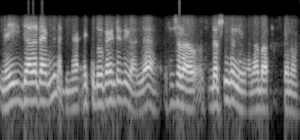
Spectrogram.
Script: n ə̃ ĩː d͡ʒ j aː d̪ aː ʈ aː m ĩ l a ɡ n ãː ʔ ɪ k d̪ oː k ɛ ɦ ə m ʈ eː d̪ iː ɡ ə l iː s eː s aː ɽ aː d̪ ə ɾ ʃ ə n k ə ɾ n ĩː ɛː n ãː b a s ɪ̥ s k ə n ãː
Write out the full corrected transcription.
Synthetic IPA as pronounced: n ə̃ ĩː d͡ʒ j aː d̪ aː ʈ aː m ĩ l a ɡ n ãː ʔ ɪ k d̪ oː k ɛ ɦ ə ɳ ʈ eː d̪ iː ɡ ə l ɛː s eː s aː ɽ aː d̪ ə ɾ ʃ ə n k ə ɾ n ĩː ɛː n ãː b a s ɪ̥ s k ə n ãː

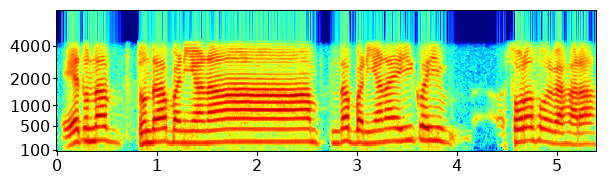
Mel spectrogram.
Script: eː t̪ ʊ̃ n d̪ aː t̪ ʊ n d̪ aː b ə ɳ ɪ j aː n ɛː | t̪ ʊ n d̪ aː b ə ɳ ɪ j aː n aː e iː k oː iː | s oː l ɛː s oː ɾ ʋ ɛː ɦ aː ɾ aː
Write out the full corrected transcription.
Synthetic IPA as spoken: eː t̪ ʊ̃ n d̪ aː t̪ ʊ n d̪ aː b ə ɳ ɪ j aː n aː | t̪ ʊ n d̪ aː b ə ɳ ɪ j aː n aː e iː k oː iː | s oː l aː s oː ɾ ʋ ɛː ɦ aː ɾ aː

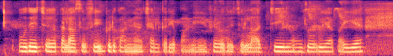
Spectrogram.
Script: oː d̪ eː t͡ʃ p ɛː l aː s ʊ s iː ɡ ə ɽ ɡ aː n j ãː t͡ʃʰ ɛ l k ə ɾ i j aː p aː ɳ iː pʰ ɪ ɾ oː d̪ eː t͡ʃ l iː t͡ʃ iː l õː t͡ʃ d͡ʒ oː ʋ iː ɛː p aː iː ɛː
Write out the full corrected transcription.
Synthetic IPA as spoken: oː d̪ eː t͡ʃ p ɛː l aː s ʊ s iː ɡ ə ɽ k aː n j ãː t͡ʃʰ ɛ l k ə ɾ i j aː p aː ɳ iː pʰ ɪ ɾ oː d̪ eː t͡ʃ l aː t͡ʃ iː l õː d͡ʒ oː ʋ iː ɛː p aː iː ɛː

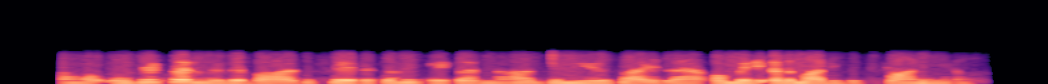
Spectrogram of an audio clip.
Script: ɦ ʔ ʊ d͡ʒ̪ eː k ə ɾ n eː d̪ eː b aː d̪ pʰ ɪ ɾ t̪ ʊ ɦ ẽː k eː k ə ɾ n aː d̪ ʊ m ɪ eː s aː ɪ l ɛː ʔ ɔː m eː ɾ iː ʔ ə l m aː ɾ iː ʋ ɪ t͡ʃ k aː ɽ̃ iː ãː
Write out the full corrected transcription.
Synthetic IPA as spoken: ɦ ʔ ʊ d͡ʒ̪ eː k ə ɾ n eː d̪ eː b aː d̪ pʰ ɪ ɾ t̪ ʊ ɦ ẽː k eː k ə ɾ n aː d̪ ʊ n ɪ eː s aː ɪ l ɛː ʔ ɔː m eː ɾ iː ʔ ə l m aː ɾ iː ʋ ɪ t͡ʃ p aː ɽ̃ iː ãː

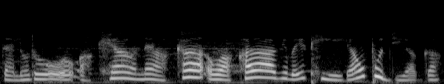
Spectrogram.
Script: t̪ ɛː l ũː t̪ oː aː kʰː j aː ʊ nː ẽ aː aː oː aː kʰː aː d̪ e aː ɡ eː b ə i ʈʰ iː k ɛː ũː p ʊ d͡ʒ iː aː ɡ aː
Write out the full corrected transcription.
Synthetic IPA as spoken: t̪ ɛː l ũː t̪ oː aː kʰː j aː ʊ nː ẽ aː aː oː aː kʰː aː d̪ a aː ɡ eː b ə i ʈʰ iː k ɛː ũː p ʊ d͡ʒ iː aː ɡ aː

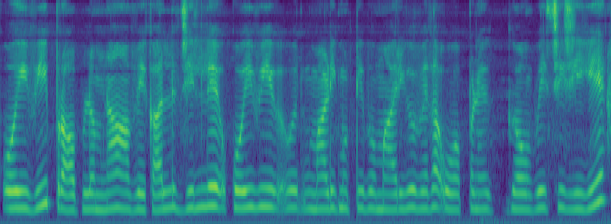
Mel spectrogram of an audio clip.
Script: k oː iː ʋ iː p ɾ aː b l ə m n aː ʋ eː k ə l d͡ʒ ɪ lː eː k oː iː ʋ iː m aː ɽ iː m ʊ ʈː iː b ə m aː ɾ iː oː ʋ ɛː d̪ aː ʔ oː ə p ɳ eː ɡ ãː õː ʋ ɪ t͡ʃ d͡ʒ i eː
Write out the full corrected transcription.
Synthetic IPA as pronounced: k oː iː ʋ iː p ɾ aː b l ə m n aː ʋ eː k ə l d͡ʒ ɪ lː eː k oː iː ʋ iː m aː ɽ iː m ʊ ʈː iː b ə m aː ɾ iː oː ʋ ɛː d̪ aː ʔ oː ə p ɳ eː ɡ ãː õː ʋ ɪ t͡ʃ d͡ʒ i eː

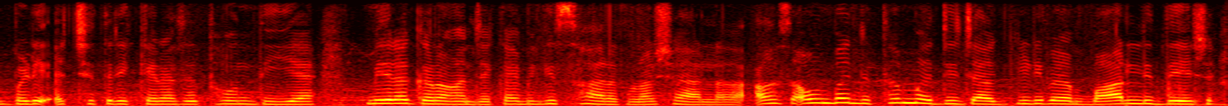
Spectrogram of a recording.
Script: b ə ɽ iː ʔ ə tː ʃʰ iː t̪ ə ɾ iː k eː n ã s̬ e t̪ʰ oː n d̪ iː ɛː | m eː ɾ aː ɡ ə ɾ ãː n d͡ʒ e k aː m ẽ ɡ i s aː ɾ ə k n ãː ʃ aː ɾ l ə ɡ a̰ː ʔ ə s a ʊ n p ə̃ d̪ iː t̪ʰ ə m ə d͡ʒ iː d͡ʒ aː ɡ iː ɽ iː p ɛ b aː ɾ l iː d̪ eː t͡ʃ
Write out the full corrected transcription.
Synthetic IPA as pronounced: b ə ɽ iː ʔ ə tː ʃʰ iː t̪ ə ɾ iː k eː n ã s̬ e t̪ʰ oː n d̪ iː ɛː | m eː ɾ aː ɡ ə ɾ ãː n d͡ʒ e k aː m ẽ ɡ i s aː ɾ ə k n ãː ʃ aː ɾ l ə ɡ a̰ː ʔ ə s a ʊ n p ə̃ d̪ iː t̪ʰ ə m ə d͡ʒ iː d͡ʒ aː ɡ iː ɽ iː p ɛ b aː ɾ l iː d̪ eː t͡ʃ

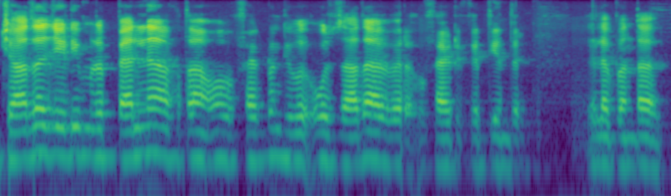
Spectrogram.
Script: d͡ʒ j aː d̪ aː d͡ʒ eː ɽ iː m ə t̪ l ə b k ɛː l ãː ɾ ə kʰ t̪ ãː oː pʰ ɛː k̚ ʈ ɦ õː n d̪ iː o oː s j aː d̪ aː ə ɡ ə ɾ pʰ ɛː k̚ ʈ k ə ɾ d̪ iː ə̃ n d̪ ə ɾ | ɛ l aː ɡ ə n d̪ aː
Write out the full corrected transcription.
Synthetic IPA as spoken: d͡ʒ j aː d̪ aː d͡ʒ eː ɽ iː m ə t̪ l ə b p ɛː l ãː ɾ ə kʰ t̪ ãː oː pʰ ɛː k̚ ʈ ɦ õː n d̪ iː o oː z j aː d̪ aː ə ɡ ə ɾ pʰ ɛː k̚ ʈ k ə ɾ d̪ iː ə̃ n d̪ ə ɾ | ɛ l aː b ə n d̪ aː

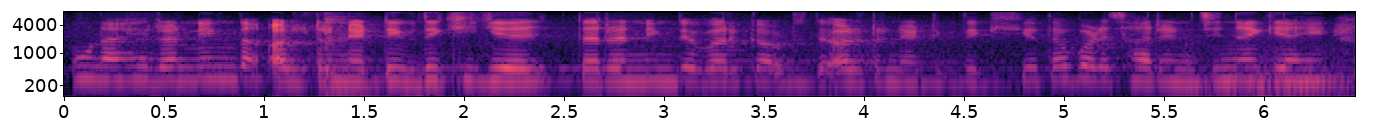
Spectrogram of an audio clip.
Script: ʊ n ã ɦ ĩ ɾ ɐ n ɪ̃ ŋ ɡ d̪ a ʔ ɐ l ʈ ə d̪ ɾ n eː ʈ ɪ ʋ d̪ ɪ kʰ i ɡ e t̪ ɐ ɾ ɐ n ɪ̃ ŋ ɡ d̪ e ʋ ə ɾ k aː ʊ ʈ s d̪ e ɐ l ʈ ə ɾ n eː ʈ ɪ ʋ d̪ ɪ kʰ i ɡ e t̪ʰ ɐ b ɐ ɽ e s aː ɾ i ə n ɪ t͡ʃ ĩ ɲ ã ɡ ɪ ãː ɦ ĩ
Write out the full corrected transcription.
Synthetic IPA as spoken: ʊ n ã ɦ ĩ ɾ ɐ n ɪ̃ ŋ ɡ d̪ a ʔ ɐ l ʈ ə ɾ n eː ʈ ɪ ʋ d̪ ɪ kʰ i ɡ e t̪ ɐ ɾ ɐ n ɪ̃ ŋ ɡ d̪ e ʋ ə ɾ k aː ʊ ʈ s d̪ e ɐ l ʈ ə ɾ n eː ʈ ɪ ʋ d̪ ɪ kʰ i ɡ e t̪ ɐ b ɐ ɽ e s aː ɾ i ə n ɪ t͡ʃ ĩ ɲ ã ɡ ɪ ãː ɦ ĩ

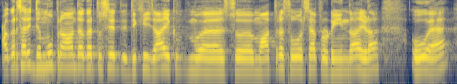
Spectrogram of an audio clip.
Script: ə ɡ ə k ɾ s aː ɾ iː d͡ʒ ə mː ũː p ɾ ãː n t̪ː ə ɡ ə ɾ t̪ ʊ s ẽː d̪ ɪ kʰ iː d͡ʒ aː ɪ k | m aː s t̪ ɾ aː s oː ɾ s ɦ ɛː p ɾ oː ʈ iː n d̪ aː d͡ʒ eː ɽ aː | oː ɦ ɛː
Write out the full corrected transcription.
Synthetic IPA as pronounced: ə ɡ ə ɾ s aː ɾ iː d͡ʒ ə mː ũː p ɾ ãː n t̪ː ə ɡ ə ɾ t̪ ʊ s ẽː d̪ ɪ kʰ iː d͡ʒ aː ɪ k | m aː t̪ ɾ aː s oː ɾ s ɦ ɛː p ɾ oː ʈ iː n d̪ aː d͡ʒ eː ɽ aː | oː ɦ ɛː

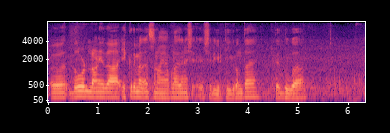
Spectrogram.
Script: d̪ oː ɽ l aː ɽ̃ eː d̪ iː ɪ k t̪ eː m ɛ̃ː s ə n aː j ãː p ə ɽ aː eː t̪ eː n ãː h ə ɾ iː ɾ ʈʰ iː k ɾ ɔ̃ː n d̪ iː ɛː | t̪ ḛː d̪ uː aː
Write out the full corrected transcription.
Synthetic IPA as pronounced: d̪ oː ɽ l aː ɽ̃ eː d̪ aː ɪ k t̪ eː m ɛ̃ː s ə n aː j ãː p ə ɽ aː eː d̪ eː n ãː ʃ ə ɾ iː ɾ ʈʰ iː k ɾ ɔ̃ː n d̪ aː ɛː | t̪ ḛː d̪ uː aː

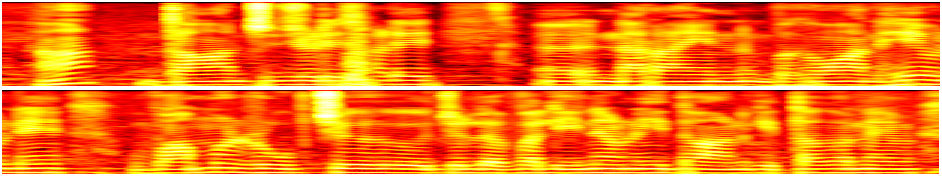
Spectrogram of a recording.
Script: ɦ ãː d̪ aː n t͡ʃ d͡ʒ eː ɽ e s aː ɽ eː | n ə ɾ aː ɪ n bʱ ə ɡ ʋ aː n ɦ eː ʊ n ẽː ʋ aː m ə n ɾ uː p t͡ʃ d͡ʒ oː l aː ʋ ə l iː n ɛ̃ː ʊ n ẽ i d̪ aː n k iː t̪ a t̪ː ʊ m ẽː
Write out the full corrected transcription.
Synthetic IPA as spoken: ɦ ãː d̪ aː n t͡ʃ d͡ʒ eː ɽ e s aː ɽ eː | n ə ɾ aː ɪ n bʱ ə ɡ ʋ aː n ɦ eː ʊ n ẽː ʋ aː m ə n ɾ uː p t͡ʃ d͡ʒ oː l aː ʋ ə l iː n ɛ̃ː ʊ n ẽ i d̪ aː n k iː t̪ a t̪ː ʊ n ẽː

